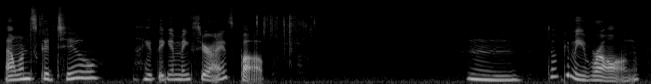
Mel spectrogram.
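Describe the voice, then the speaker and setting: Woman acting as tender, teasing girlfriend, slightly creaky voice. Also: on the high side, lively intonation, slow pace. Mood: affectionate teasing. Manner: tender, playful, teasing, reassuring. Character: affectionate teasing girlfriend soothing her nervous partner. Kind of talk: ASMR roleplay, intimate acted monologue.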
